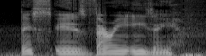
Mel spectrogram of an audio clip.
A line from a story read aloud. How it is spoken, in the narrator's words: Malfoy drawled, loud enough for Harry to hear him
